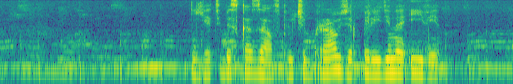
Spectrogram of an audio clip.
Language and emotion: Russian, angry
